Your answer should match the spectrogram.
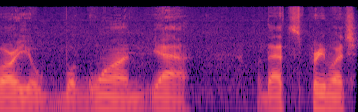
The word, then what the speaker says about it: wagwan: Wagwan?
